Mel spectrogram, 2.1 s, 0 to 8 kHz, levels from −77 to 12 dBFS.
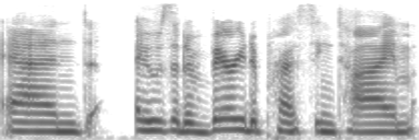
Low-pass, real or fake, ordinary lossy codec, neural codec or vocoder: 7.2 kHz; real; MP3, 48 kbps; none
